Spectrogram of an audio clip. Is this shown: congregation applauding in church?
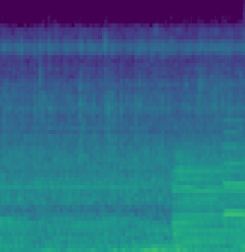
no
